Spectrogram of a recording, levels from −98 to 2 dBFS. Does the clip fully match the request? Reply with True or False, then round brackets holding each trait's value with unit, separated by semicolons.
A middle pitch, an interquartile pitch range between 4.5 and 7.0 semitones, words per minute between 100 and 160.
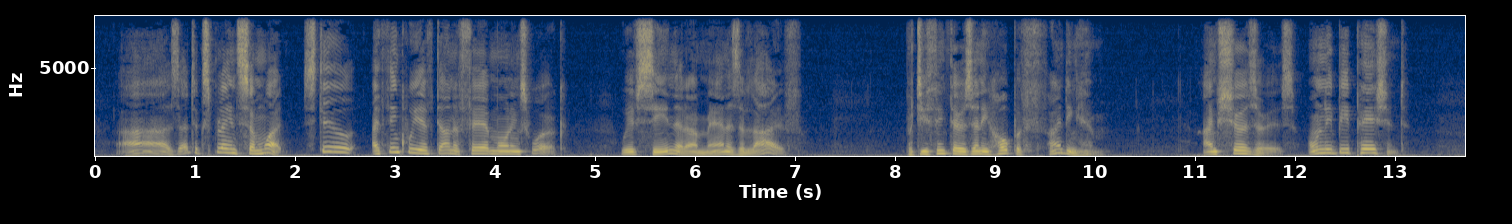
False (165 Hz; 5.2 semitones; 170 wpm)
